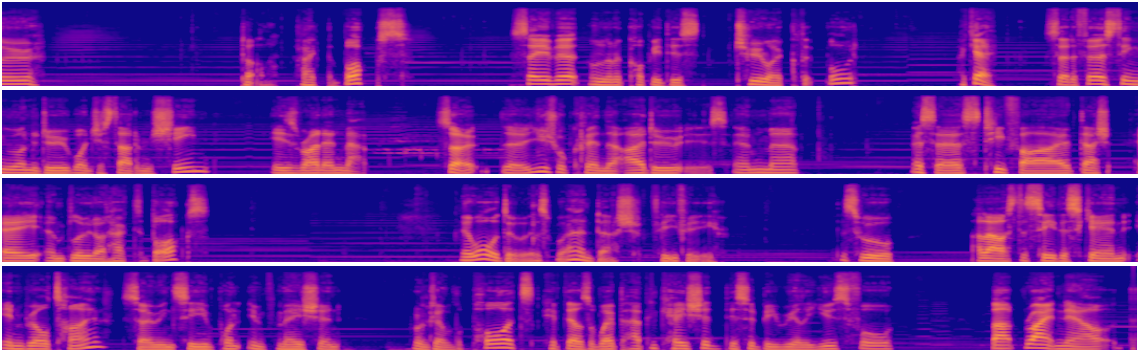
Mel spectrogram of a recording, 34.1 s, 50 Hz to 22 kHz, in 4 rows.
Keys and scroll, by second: 2.3 ctrl+v, 3.3-4.1 typing, 5.3-6.0 typing, 7.6 ctrl+s, 12.4-15.1 typing, 15.2 ctrl+Right, 15.8 ctrl+Right, 16.6 ctrl+Right, 16.9-18.2 typing, 18.2 ctrl+Right, 20.0 Return, 20.2-22.7 typing.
